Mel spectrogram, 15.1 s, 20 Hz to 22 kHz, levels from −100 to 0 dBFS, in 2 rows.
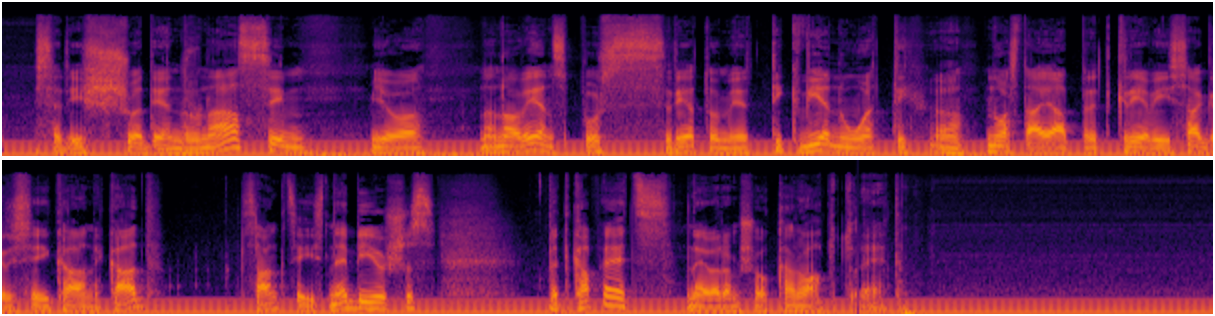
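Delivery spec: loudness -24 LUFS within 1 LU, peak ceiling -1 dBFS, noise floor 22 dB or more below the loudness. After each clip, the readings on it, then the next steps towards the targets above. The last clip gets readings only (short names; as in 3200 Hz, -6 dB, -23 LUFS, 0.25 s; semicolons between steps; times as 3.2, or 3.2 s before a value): dropouts 1; longest dropout 11 ms; hum 60 Hz; harmonics up to 300 Hz; hum level -37 dBFS; loudness -32.0 LUFS; peak -17.0 dBFS; loudness target -24.0 LUFS
-> interpolate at 12.91, 11 ms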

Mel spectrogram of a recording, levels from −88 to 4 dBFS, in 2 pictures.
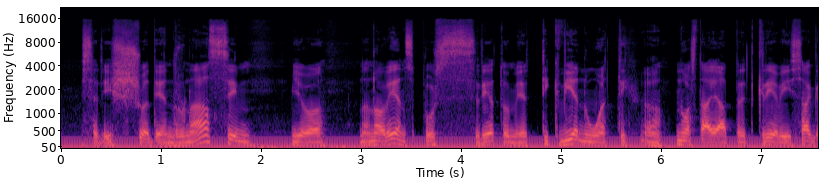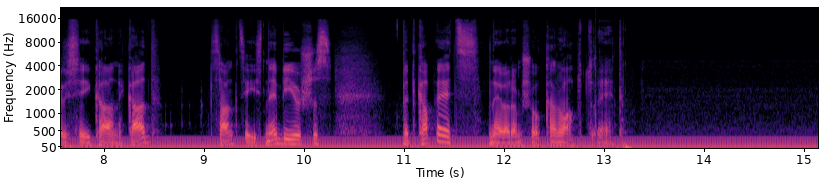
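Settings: dropouts 0; hum 60 Hz; harmonics up to 300 Hz; hum level -37 dBFS
-> de-hum 60 Hz, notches 5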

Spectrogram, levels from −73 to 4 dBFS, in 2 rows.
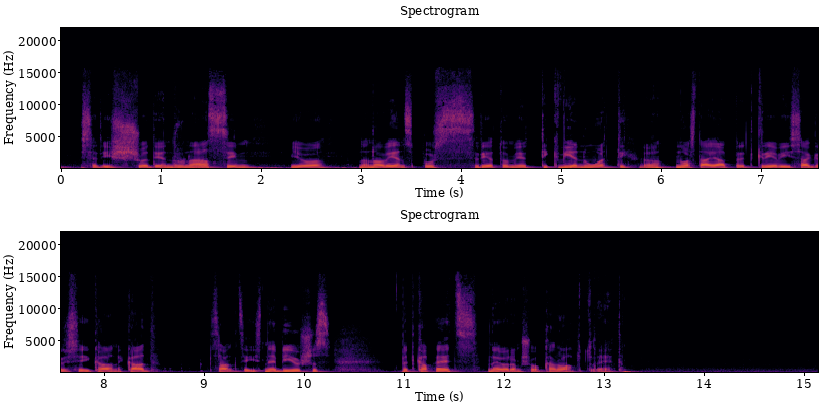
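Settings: hum none; loudness -32.0 LUFS; peak -17.5 dBFS; loudness target -24.0 LUFS
-> gain +8 dB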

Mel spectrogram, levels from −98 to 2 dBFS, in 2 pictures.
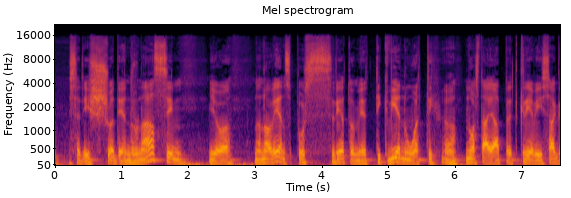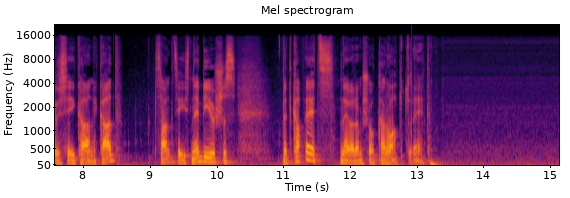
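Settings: loudness -24.0 LUFS; peak -9.5 dBFS; noise floor -51 dBFS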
